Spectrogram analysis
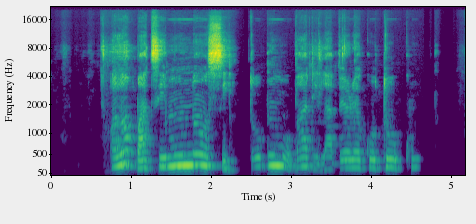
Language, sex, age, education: Yoruba, female, 30-45, tertiary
